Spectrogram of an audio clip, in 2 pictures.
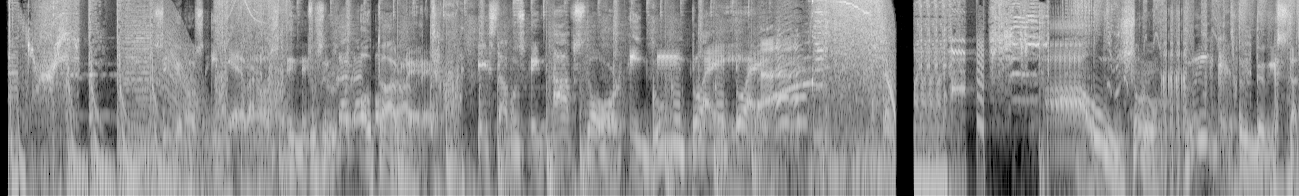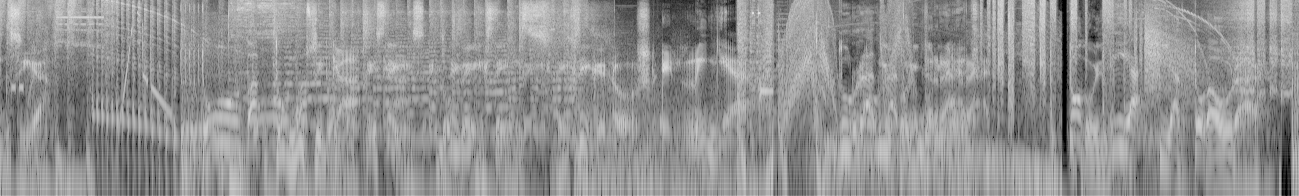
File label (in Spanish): Spot Neutro generico, Estilo generico Neutro, Voz masculina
